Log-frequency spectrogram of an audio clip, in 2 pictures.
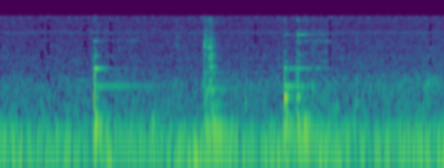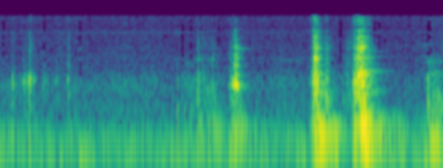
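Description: Scattered clicks and clinks of a sheet-metal brake dust cover being handled and moved, one with a short metallic ring about a second in, and a few louder knocks near the end.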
